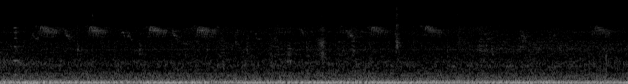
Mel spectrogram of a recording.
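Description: A bird chirping: a run of short, high, falling notes about twice a second, a pause, then a few more near the end, over a steady low rumble.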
